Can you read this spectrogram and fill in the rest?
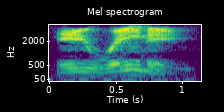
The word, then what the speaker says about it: eirene: The next diphthong is epsilon iota, pronounced A, as in eirene, which means peace in the Koine Greek scriptures.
